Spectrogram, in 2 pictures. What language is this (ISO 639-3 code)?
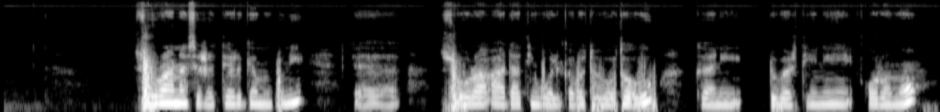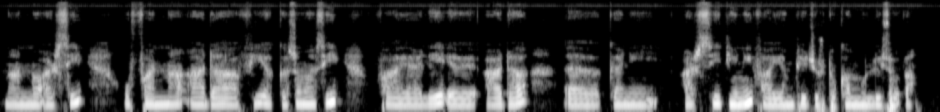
orm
